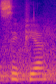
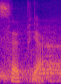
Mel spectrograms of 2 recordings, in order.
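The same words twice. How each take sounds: First: The word has an ordinary English pronunciation. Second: The word has a Latin-style pronunciation. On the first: The speaker calls it wrong. "not sepia" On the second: The speaker calls it right. "I prefer the Latin pronunciation of that word"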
